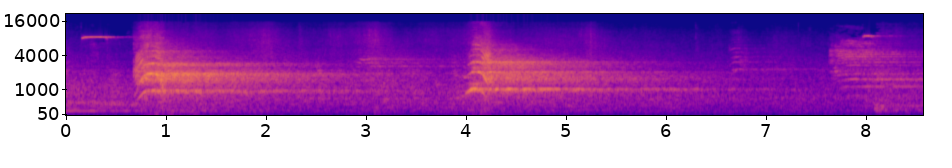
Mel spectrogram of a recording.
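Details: Captive belugas Hodoi, Taanya and Mirai at Nagoya Port Aquarium, Japan, on 14 March 2021, during a pool transfer and training. Two loud rising harmonic squeals about three seconds apart, with a brief high thin tone at the start and end.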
